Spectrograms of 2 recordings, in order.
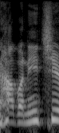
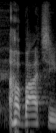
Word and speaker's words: hibachi: I show up with fucking Japanese cuisine, habanichi or habana. How do you pronounce that? Hibachi.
